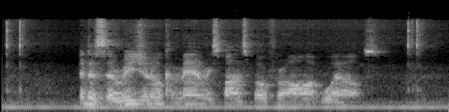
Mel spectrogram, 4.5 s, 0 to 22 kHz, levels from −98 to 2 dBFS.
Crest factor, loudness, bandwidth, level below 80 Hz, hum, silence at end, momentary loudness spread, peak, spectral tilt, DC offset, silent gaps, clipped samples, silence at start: 18 dB; -27 LUFS; 12.5 kHz; -68 dBFS; none; 0 s; 10 LU; -8 dBFS; -3.5 dB/octave; under 0.1%; none; under 0.1%; 0.05 s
